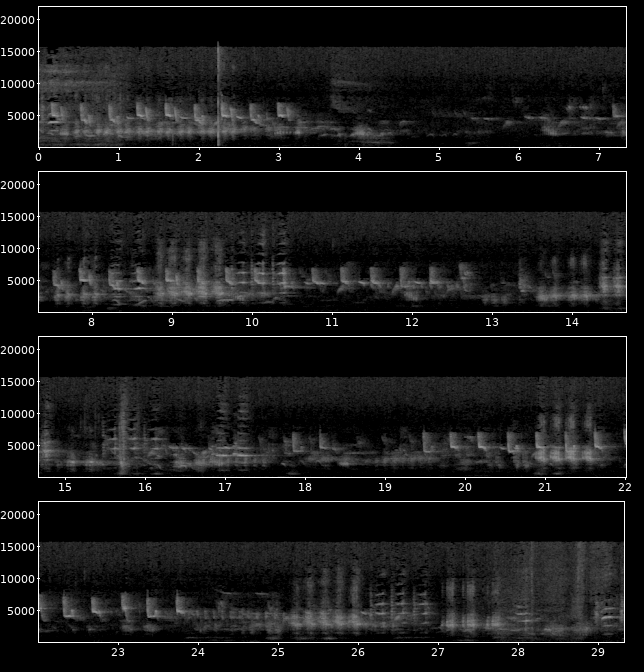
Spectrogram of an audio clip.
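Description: Faint bird chirps and calls, many short notes coming in runs, with a quieter lull about four to seven seconds in.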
